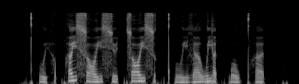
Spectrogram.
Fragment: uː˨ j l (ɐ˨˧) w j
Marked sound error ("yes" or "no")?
no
